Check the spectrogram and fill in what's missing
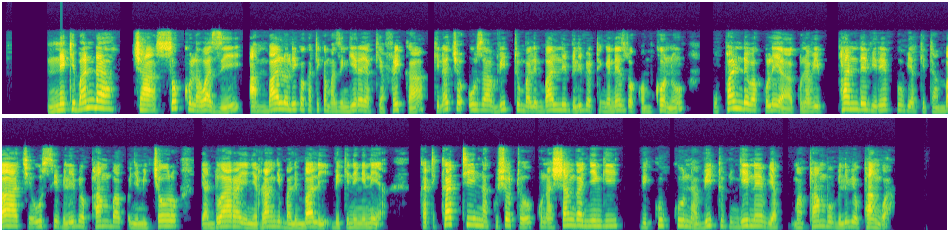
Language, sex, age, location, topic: Swahili, male, 25-35, Kisumu, finance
